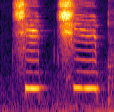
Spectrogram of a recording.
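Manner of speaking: high, tiny cheeping; chick cheeps. Retold or imitated. Reviewing the sounds, high chick cheeps. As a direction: peep like a chick. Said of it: "let's see if I got the sounds right".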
